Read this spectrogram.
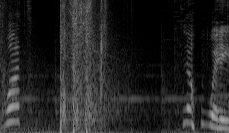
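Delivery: high, loud disbelief; can't believe what you just read; surprised. Real, not acted. Disbelief at the answer meatloaf.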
